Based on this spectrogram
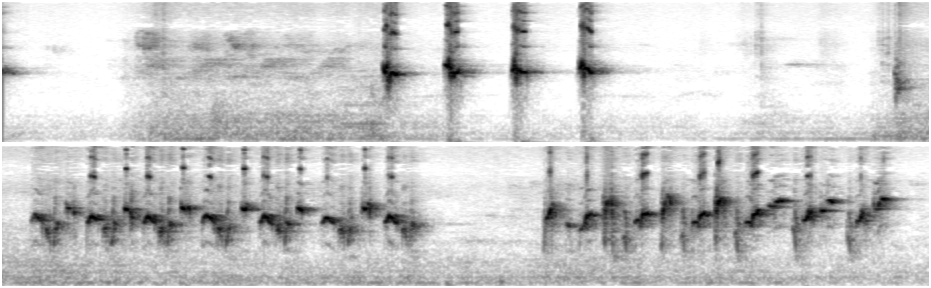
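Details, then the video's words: Yellow-vented bulbul fighting song meant to make other bulbuls reply at once: four sharp separated notes, a pause, then two quick chattering bubbly runs, with faint low rustling beneath. "trucukan gacor SUARA TARUNG INI menjadikan burung trucuk gacor NYAUT SEKETIKA"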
